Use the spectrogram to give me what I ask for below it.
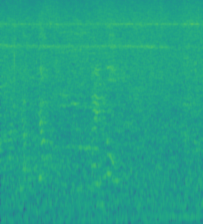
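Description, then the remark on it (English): A train pulling into a station platform, a steady, dense rumble and hiss filling the space at constant loudness, with faint metallic squeals and indistinct voices underneath. “And the train is here.”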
